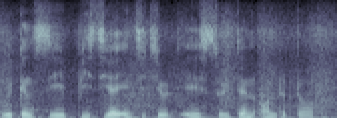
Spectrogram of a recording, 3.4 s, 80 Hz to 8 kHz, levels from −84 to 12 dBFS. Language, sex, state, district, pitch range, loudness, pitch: English, male, Arunachal Pradesh, Papum Pare, 100-120 Hz, -17 LUFS, 110 Hz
